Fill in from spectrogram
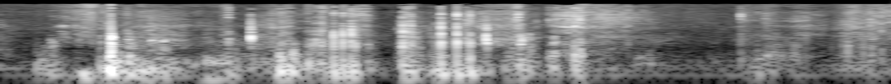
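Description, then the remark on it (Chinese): A pencil scratches across paper in an artist's studio as a quick sketch of the pet Xiaopang is drawn, in a quick series of dry, rasping strokes, rough and papery, pausing briefly before a few softer scrapes at the end. “铅笔滑动，纸上发出沙沙的声音。”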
